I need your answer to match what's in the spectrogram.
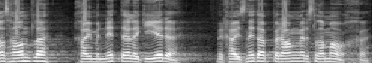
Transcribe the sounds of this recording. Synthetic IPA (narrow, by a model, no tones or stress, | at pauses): ɑːsɦɑnd̪lə | χœjməɾnɪd̚d̥ɛlɛɡiəɾə | mɪɾχœjsnɪdœpːəɾɑŋːəɾslɑmɑχːə̰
